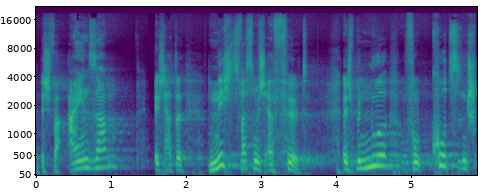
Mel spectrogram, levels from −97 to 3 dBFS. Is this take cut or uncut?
cut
